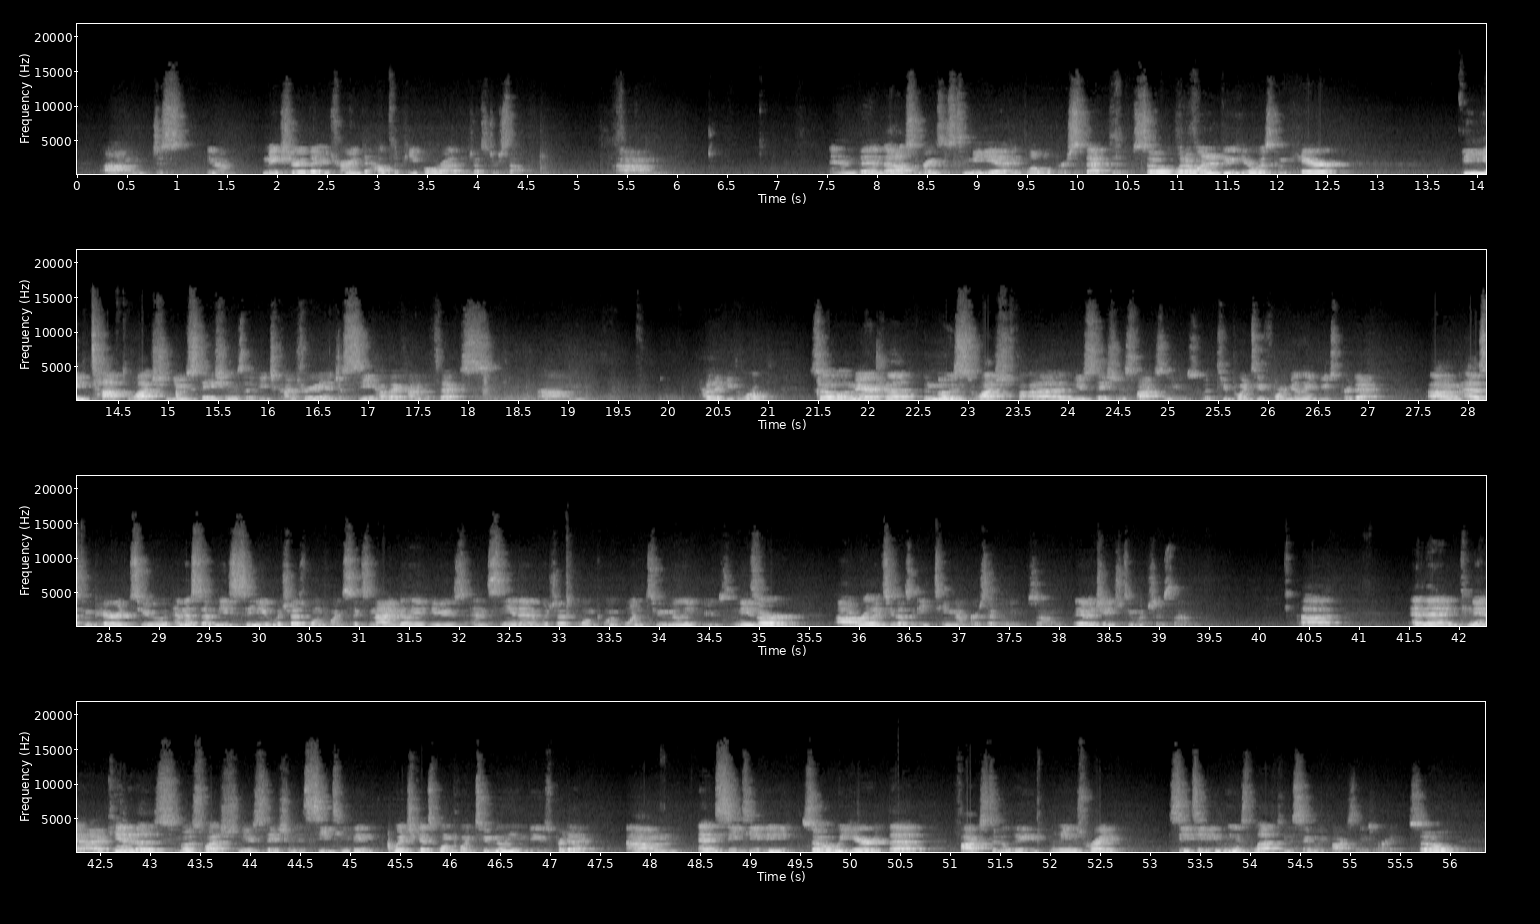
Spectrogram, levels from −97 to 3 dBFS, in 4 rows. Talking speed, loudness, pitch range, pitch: 160 wpm, -21 LUFS, 115-150 Hz, 125 Hz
